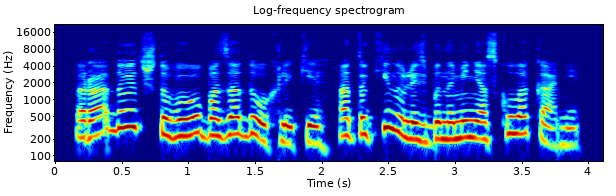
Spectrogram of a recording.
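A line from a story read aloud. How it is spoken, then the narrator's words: Smirking dragon. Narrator (Russian): хмыкнул дракон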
